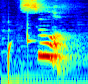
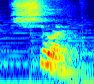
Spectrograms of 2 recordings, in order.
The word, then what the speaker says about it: sure: Ví dụ như từ chắc chắn được bắt đầu bằng chữ S nhưng lại đọc như chữ SH. Như vậy không phải là sure mà là sure.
